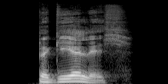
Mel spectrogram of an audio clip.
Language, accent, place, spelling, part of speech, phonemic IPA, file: German, Germany, Berlin, begehrlich, adjective, /bəˈɡeːɐ̯lɪç/, De-begehrlich.ogg
- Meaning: covetous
